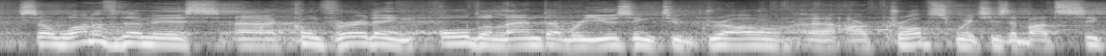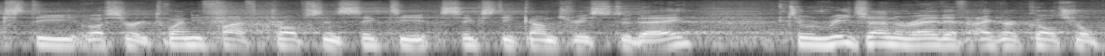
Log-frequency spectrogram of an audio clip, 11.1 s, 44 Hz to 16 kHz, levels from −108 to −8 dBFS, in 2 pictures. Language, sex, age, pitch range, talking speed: English, male, 50-69, 130-155 Hz, 170 wpm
